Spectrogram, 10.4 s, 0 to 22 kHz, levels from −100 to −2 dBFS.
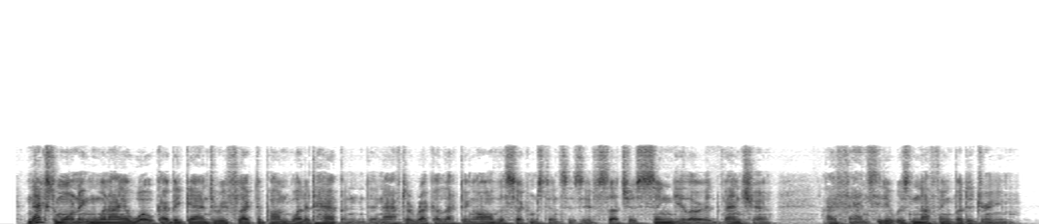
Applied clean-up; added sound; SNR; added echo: none; none; none; reverberation time 0.2 s.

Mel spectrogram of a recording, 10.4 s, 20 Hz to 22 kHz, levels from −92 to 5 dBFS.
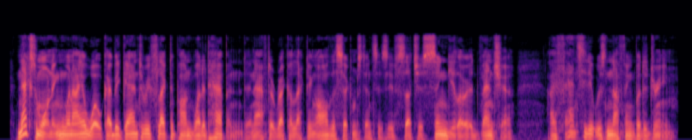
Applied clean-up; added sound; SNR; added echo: none; none; none; none.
